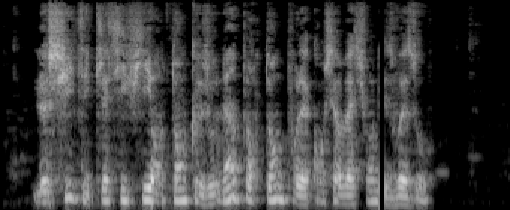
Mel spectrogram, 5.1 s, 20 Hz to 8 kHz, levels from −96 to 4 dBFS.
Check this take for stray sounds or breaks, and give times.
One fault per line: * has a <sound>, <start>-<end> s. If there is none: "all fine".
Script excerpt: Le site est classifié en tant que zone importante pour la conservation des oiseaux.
* has a dropout, 3.8-3.9 s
